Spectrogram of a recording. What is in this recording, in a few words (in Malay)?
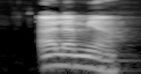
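"alamiah", Malay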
